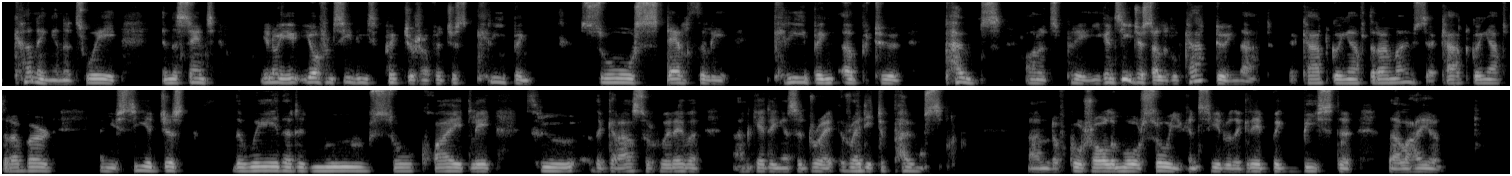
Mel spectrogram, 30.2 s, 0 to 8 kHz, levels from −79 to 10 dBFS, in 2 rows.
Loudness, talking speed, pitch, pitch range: -29 LUFS, 180 wpm, 130 Hz, 120-140 Hz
